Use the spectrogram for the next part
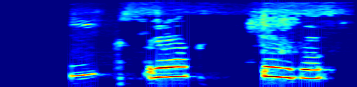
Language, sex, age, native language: Icelandic, female, 8, Icelandic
